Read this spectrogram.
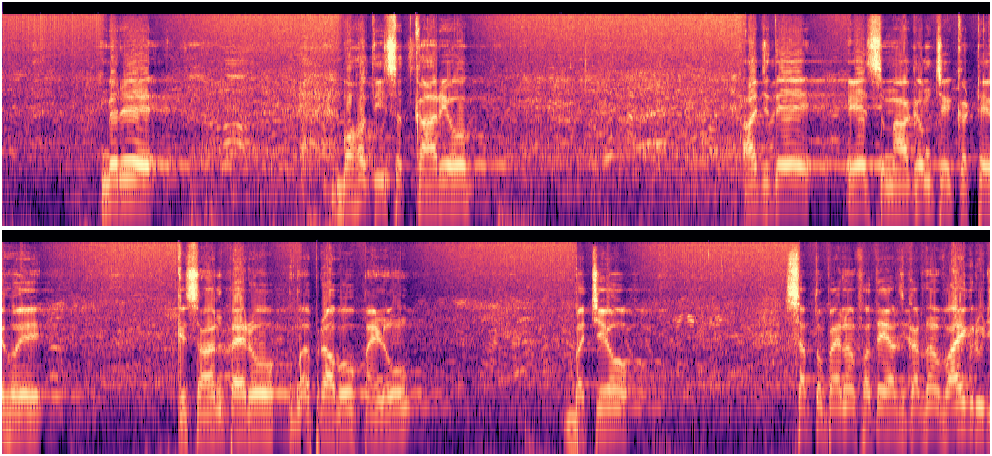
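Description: An elderly man speaks forcefully into a microphone, heard through loudspeakers outdoors.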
